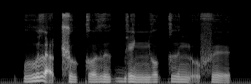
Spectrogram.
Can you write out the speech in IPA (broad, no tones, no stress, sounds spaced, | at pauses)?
k͡p u l ɑ̰ ʈ͡ʂ u k o ð ɯ ɡ͡b e ɲ o k ɯ n o̰ f ø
